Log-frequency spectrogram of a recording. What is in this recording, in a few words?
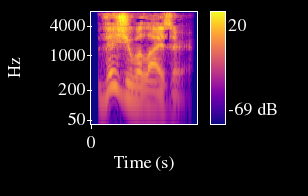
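"visualizer", English, British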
